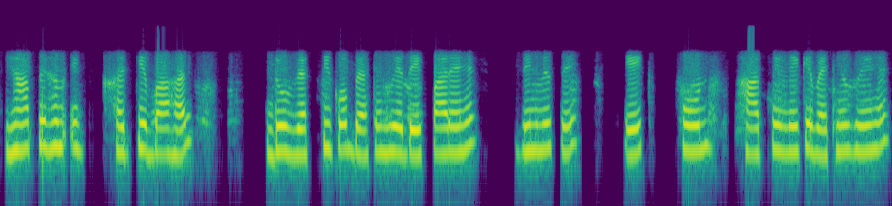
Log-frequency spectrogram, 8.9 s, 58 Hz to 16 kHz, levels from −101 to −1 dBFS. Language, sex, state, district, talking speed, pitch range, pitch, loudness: Hindi, female, Chhattisgarh, Bastar, 175 wpm, 245-275 Hz, 260 Hz, -14 LUFS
